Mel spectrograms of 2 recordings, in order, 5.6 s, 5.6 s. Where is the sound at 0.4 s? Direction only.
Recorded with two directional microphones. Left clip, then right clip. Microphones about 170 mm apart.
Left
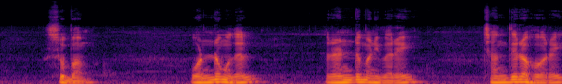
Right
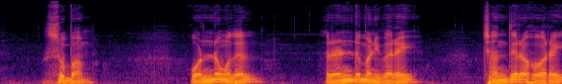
60° right (ahead or behind).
